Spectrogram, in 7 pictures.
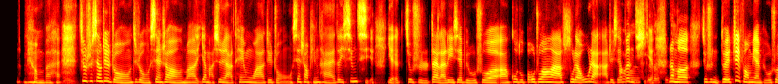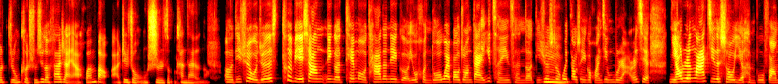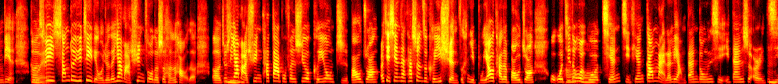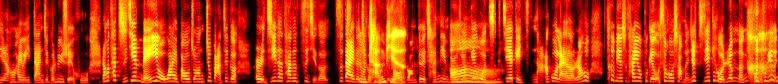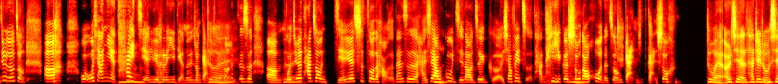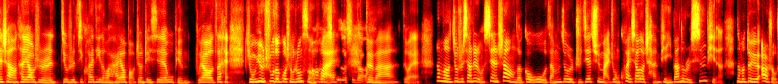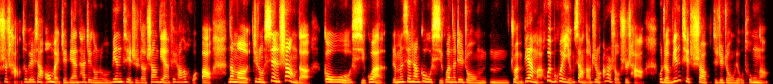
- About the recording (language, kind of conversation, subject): Chinese, podcast, 你怎么看线上购物改变消费习惯？
- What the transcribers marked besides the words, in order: laughing while speaking: "明白"; laugh; other background noise; laughing while speaking: "选择"; joyful: "给我扔门口。所以我就有种，呃，我 我想你也太节约了一点"; laugh; laughing while speaking: "一个"; laugh; laughing while speaking: "在"; chuckle; in English: "vintage"; in English: "vintage shop"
